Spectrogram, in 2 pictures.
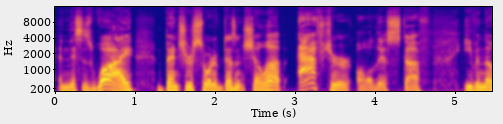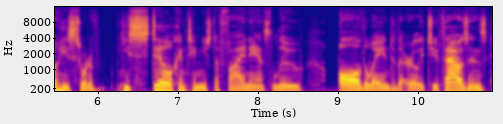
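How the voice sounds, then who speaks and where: A man's voice: mid-range voice, normal speed, a bit bright, clean tone, dry recording. A man hosting a podcast, telling a story in a casual, profane, rambling, jokey way. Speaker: podcast host.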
